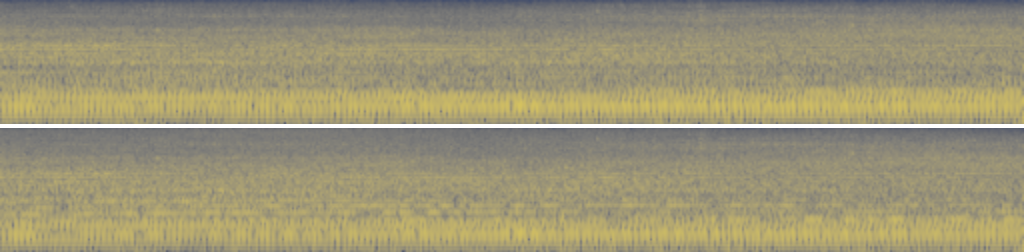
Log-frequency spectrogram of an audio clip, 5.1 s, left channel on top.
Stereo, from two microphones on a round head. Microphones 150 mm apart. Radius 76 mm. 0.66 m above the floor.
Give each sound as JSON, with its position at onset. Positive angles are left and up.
{"t": 0.0, "sound": "a lawn mower", "side_deg": -15}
